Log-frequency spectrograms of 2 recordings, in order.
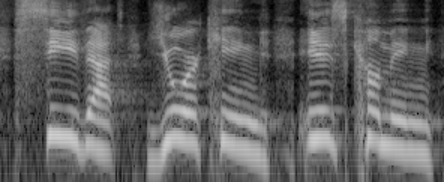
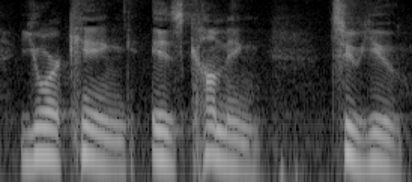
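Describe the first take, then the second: First: Loud, raised, slow proclamation; fervent preaching. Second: Said in the usual way. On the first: Acted. Preacher calling the congregation to see, loud slow proclaiming. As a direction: call the whole room to look.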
